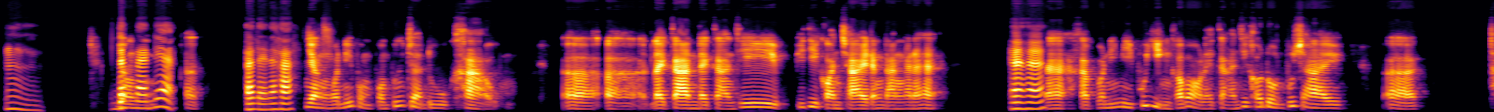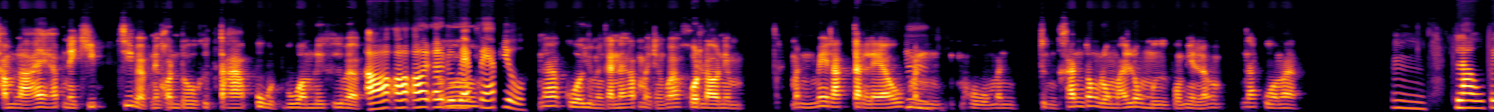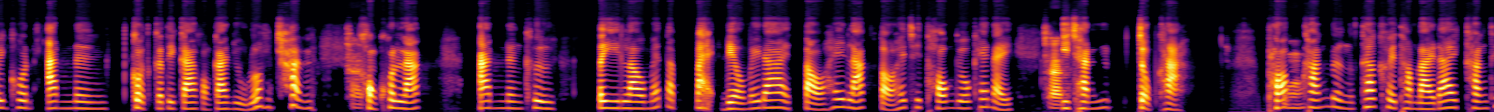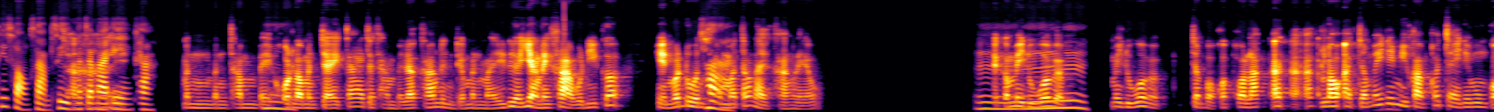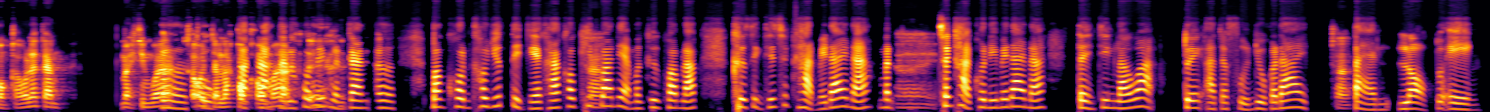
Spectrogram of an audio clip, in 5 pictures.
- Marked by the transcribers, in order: other background noise; tapping; laughing while speaking: "กัน"; drawn out: "อืม"; chuckle
- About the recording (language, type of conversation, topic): Thai, unstructured, ความไว้ใจส่งผลต่อความรักอย่างไร?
